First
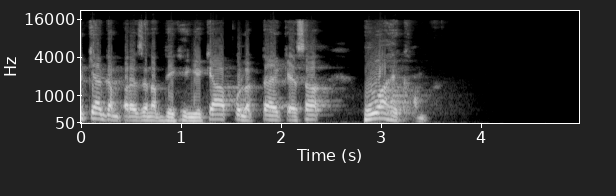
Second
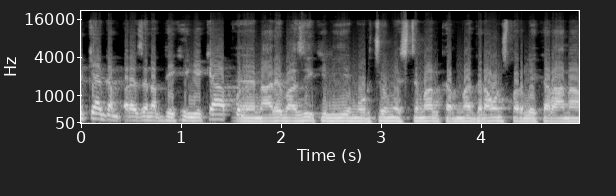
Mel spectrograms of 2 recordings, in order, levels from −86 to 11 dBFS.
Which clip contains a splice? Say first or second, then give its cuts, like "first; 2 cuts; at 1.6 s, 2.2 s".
second; 1 cut; at 1.6 s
